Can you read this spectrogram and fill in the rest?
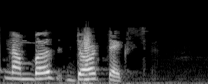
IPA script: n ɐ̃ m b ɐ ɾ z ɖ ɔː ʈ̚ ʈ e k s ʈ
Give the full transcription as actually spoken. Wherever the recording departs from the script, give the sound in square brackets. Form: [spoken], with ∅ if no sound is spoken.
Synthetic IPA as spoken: n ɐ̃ m b [ə] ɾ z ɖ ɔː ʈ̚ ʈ e k s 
